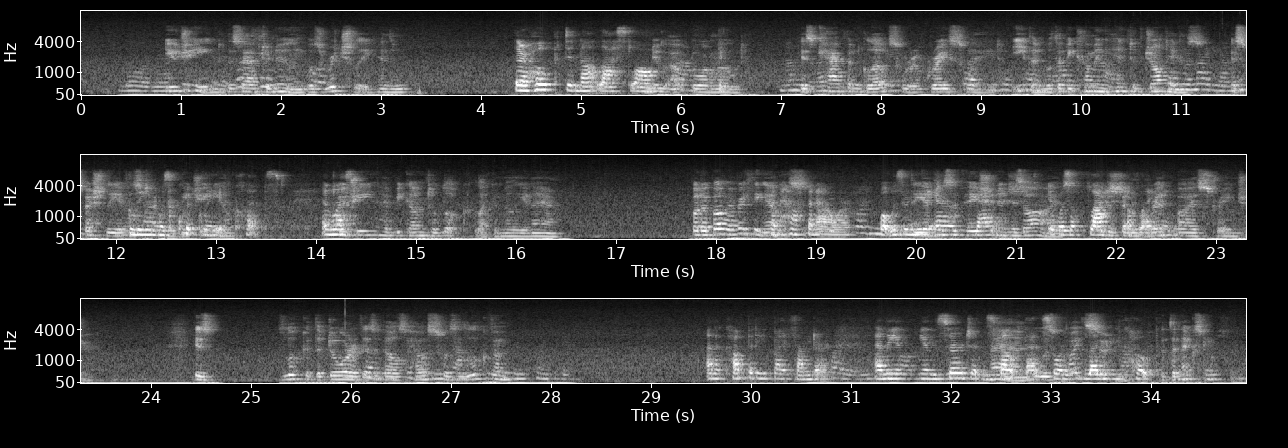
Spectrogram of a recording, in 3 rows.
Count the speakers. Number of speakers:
3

